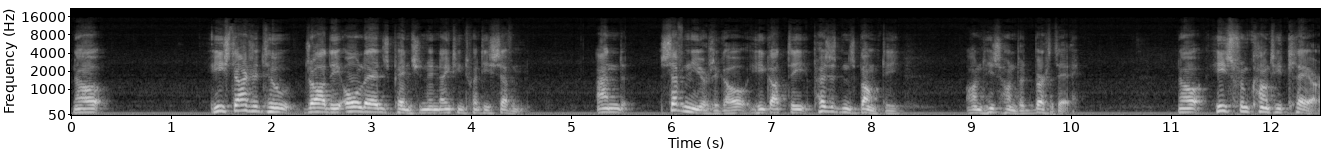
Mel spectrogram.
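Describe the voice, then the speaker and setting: Pausing long and often, a man talks at a moderate pace with lively intonation and vocal fry. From Ireland. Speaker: reporter. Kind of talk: broadcast interview questions. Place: home room. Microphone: old recording.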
